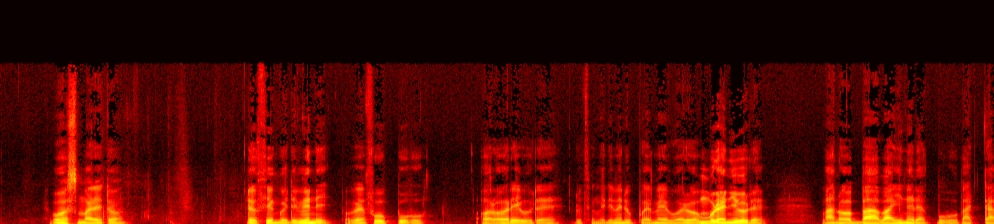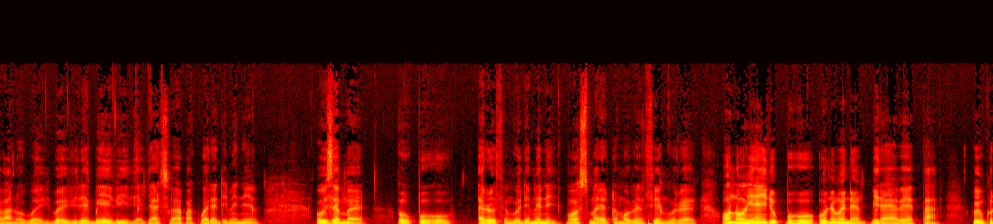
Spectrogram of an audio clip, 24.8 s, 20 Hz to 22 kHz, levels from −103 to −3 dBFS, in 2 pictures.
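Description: At 20.52 s a deep, low thump interrupts the speech and dies away within about 74 ms, with the disturbance over by 20.86 s and peaking at about -21 dBFS. This is a phantom power thump: a supply switched on or off on the live input sent a step through the coupling capacitors.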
